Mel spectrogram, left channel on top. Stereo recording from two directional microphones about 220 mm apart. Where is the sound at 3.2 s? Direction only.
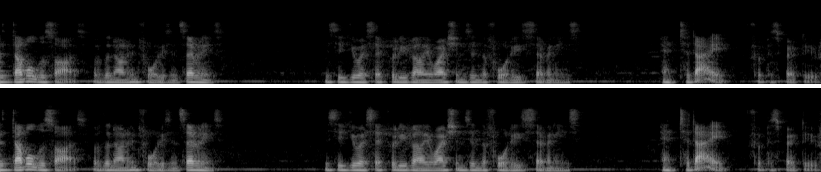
40° right (ahead or behind).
